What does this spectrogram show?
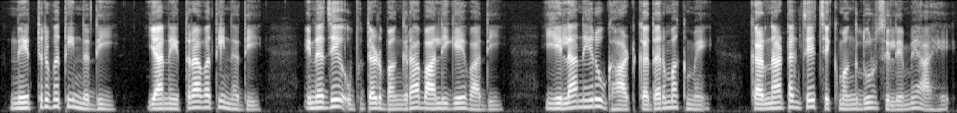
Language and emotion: Sindhi, neutral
